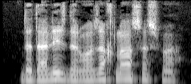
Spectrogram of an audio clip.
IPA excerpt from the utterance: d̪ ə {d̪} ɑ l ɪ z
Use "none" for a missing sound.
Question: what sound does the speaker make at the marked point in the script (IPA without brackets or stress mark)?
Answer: d̪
